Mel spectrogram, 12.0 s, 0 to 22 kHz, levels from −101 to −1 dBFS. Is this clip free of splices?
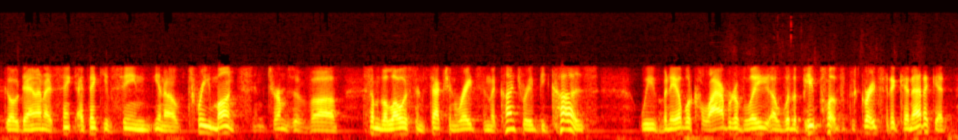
no; 4 cuts; at 4.5 s, 8.2 s, 8.6 s, 11.1 s

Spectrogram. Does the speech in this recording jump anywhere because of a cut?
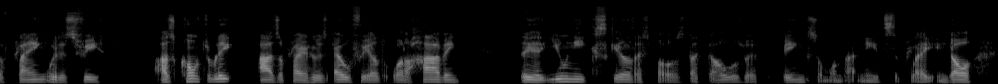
yes; 2 cuts; at 4.0 s, 6.3 s

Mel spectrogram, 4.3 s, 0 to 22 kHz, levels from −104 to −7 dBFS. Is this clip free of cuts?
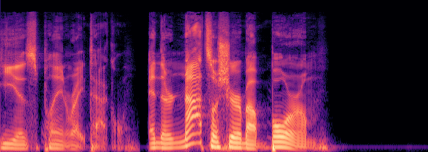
no; 1 cut; at 1.4 s

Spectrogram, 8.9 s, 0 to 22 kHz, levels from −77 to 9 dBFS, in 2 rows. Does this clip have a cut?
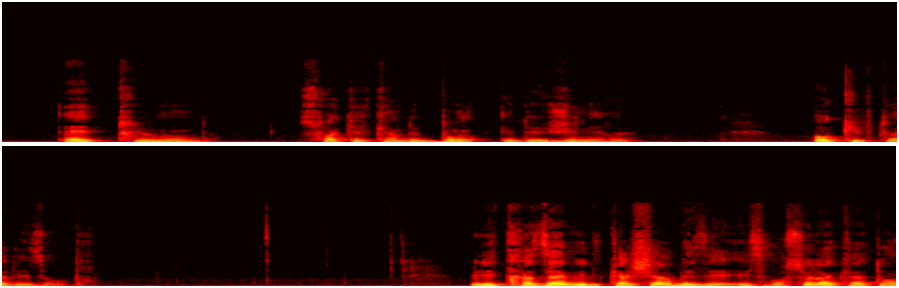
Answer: no; 0 cuts

